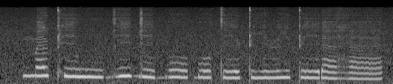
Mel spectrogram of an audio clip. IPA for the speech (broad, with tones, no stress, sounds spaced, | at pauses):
m æ˦ ʈʰ e˧ w uː˨ ɡʱ eː˦ ɡ eː˨ b oː˦˨ ɠ o˨ t eː˨ ʈ iː˨ ɭ iː˧ ʈ eː˧ ɾ æ˨ ɦ æ˨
